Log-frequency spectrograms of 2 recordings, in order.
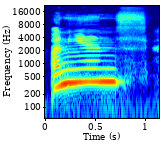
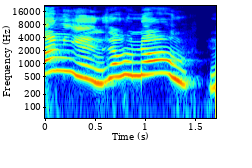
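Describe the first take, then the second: First: Said in the usual way. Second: High-pitched acted cry of dismay; panicked boy's shout, much higher; alarmed shout. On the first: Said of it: "Let me see". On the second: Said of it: "Nick shouted".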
